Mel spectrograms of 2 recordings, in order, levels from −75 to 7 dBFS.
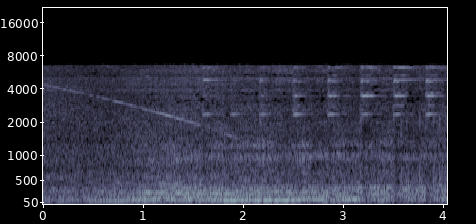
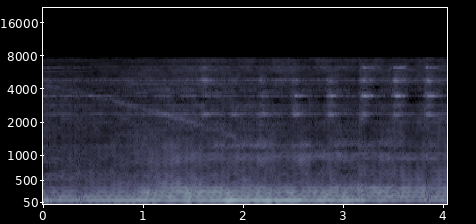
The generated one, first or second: second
